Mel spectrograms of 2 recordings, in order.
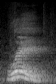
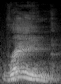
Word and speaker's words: reign: schwa here chasm chasm rain you spelled the g you don't pronounce it rain it's the same as rain the rain falling from from the sky rain far running here's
